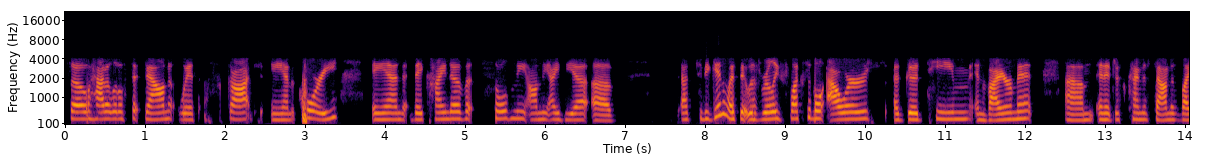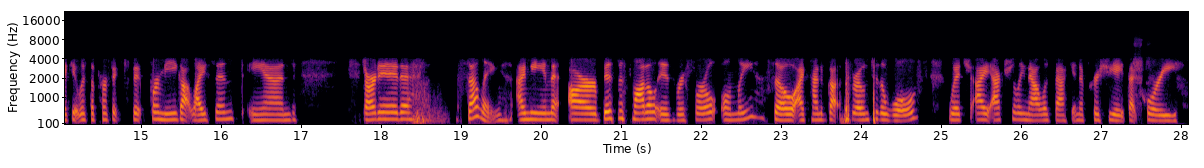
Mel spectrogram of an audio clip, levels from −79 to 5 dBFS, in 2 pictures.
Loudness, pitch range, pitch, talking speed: -19 LUFS, 210-240 Hz, 220 Hz, 170 wpm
